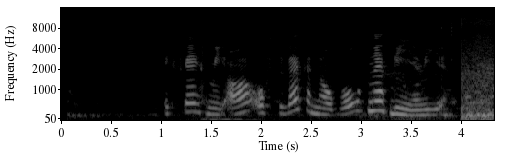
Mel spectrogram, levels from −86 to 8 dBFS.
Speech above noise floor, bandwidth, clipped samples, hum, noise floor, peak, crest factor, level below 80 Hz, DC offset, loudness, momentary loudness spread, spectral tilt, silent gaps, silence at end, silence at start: 38 dB; 11 kHz; under 0.1%; none; -83 dBFS; -30 dBFS; 18 dB; -68 dBFS; under 0.1%; -46 LUFS; 8 LU; -7 dB/octave; none; 0 s; 1.05 s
